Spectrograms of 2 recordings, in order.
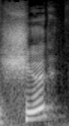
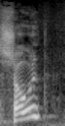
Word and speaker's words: should: Deberías, should, pero modal, should, no se pronuncia sold, no, should, sin la L.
